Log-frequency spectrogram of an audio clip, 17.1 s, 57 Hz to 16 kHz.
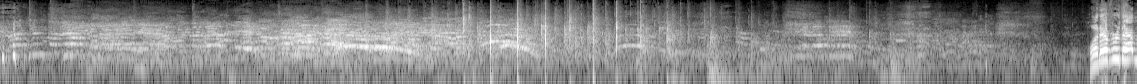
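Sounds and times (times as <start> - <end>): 
laughter: 0.0 - 6.8, 10.0 - 16.3
large audience standing on chairs shouting a prayer together: 0.0 - 8.2, 11.6 - 13.1
sharp claps: 5.8 - 11.7
speech: 16.4 - 17.0.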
